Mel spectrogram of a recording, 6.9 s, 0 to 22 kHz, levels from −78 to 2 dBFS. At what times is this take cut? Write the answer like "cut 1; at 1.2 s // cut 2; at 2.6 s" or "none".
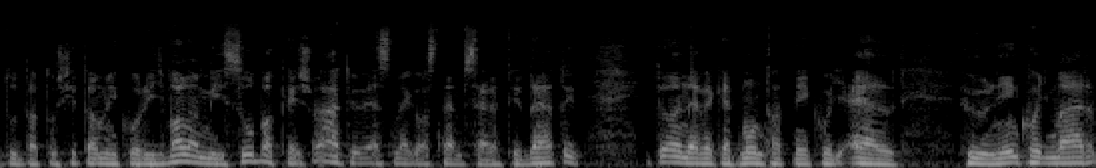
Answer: none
